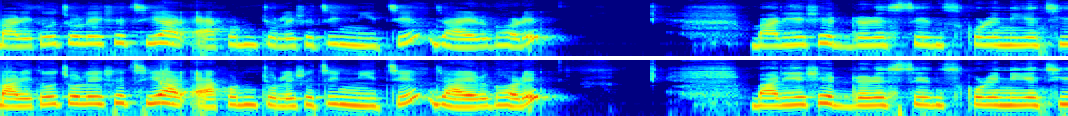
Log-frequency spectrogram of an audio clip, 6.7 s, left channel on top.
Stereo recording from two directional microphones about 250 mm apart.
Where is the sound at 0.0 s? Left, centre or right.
Centre.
